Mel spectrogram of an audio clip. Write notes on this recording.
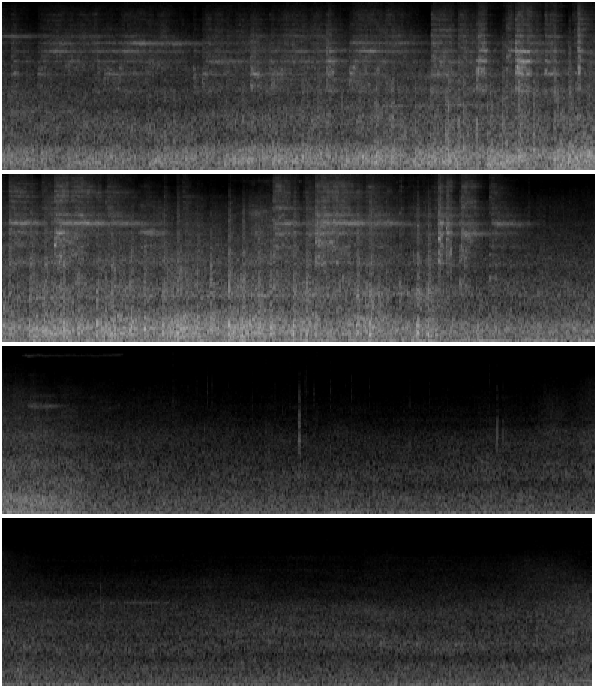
On the morning, somebody is cleaning the street. Metro and trains are passing by with big urban noises. At the end, walking by the street, I go inside the Paris gare du Nord station.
